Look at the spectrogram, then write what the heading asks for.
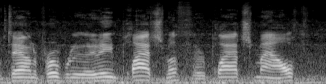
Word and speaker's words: Plattsmouth: A little town appropriately named Plattsmouth, or Platt's Mouth. It's spelled Platt's Mouth and defines what it is actually, but it's called Plattsmouth, Nebraska. So we're headed for Lincoln today.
